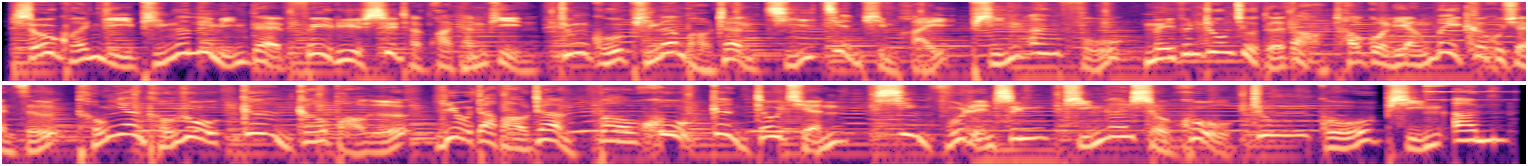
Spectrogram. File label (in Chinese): 男 广告; 平安福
